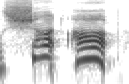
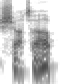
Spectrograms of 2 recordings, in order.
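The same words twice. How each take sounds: First: Yell. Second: Said in the usual way. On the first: A narrator's reading. Kenza and Marty yelling from their room, high yell. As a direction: call out sharply high, as if from another room. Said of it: "Kenza and Marty yell". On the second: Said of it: "but we don't shut up".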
